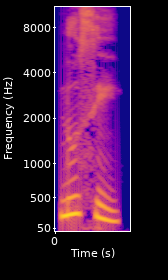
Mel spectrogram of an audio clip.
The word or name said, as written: ನುಸಿ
